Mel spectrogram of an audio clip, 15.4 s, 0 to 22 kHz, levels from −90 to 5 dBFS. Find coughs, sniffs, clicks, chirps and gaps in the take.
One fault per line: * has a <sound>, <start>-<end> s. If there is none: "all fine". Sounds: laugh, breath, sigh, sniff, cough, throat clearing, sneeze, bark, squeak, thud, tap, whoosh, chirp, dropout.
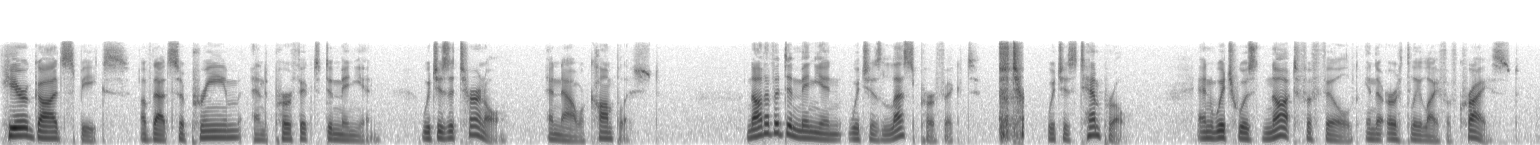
* has a laugh, 10.0-10.2 s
